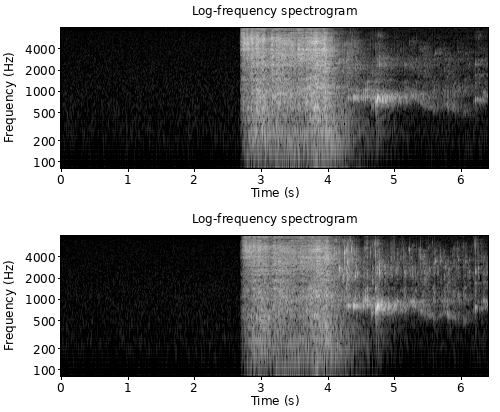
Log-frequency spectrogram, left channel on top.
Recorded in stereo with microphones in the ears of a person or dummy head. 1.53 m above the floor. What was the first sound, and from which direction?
Tearing paper, 85° left.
